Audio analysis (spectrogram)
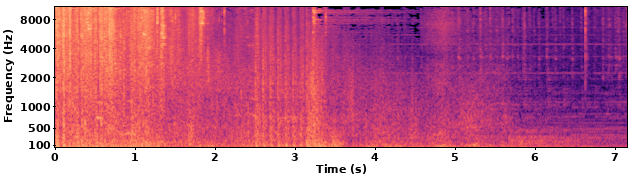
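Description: Battlefield 1 artillery and gunfire in a loud, dense barrage of booms and rapid shots that thins out and fades toward the end.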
